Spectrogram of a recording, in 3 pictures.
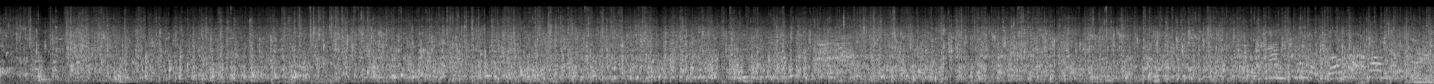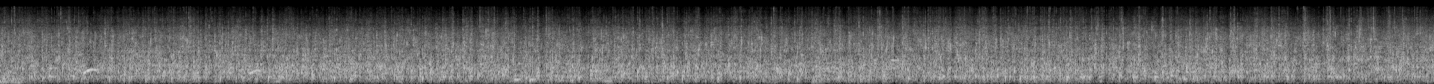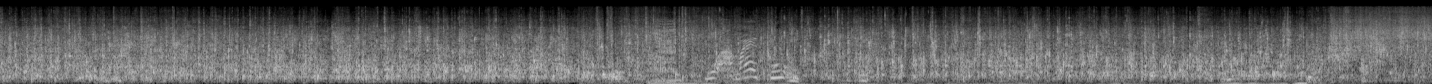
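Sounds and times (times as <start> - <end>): pigs chewing and slurping: 0.0 - 43.0
pigs grunting: 8.0 - 8.8, 13.3 - 15.0, 34.5 - 38.8.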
